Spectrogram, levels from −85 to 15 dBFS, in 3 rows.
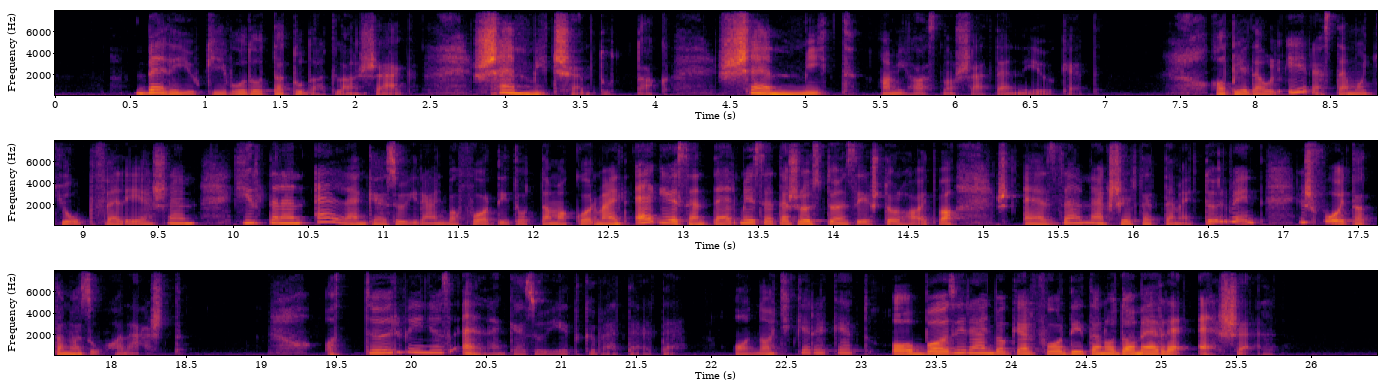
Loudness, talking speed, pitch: -25 LUFS, 120 wpm, 170 Hz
